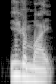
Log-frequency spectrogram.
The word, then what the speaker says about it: Edomite: um well Edomite let me say it correctly Edomite Jews all right amenity descend from Esau and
